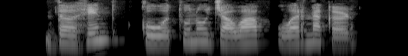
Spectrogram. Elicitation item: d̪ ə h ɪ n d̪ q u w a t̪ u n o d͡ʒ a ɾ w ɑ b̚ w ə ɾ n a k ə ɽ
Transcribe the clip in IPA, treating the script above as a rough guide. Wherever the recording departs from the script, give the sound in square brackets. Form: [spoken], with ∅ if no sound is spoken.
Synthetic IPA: d̪ ə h ɪ n d̪ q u w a t̪ u n o d͡ʒ a [∅] w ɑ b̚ w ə ɾ n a k ə ɽ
